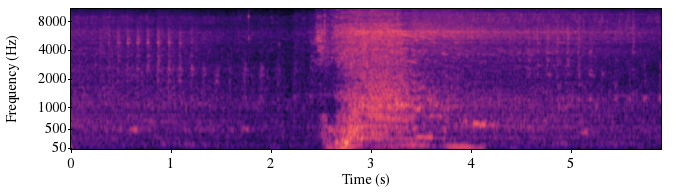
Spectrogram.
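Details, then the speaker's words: 2008 Acura MDX engine: quick, even tick about seven per second at idle, then repeated throttle blips and roll-offs; ticking knock of unknown cause. "Звук слышишь, как цокает? Вот так, газнул и бросил, газнул и бросил."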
